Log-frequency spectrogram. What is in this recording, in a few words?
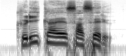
male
